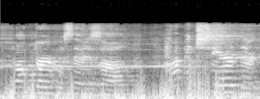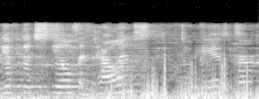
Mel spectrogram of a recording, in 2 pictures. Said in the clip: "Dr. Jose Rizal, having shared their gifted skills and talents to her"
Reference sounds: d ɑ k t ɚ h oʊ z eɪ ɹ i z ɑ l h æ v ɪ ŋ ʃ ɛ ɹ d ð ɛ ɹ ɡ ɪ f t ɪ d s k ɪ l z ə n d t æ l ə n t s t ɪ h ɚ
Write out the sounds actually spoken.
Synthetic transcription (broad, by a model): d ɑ k t ɚ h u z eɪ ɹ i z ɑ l h æ v ɪ ŋ ʃ ɛ ɹ d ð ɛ ɹ ɡ ɪ f t ɪ d s k ɪ l z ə n t æ l ə n t s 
